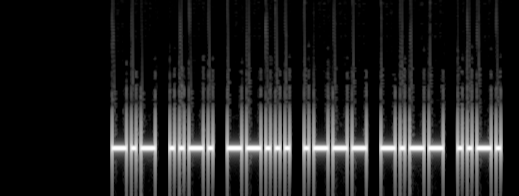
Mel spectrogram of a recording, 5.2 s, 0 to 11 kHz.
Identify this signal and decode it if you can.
Morse code, heard as a keyed tone, about 25 wpm, 700 Hz. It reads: KF7JYF
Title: USA Call Signs 25wpm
